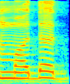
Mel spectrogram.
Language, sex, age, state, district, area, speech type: Gujarati, female, 18-30, Gujarat, Anand, rural, read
